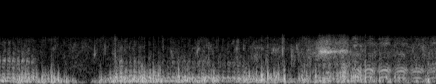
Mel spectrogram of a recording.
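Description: Water sloshing and splashing around a small inflatable boat as an adult wades alongside it, with a baby's short squealing vocal sounds about three seconds in.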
